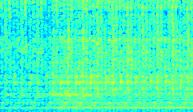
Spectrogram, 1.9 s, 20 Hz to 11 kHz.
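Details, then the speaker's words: 2015 Chrysler 200 with intermittent no-start, misfire codes on cylinders 1 and 3, chewed intake air sensor wire: steady petrol idle with fast even pulse turns rougher when one ignition coil is unplugged, showing that coil fires fine. "So that's telling me that one's working fine."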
